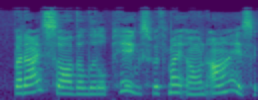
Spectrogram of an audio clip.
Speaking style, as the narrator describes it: exclaimed Zeb

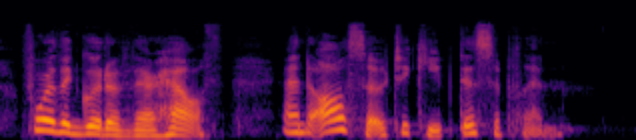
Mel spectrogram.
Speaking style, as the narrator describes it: replied Gladwin calmly

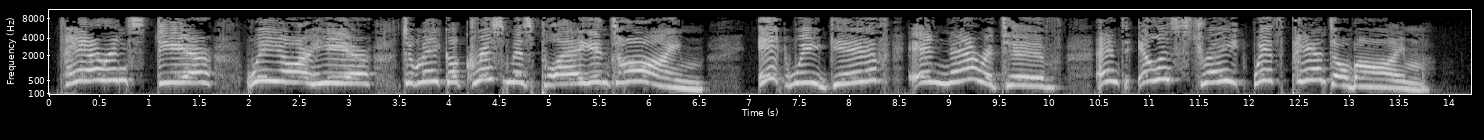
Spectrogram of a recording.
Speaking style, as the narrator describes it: Jackie Sauerfeld, the prettiest boy in first grade, in a high voice sang out

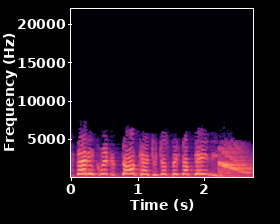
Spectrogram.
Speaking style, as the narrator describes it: his daughter rushes in and shrieks

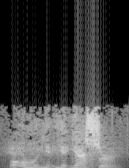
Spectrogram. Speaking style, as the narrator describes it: Dick, who never expects himself to be meeting such a famous man, gasps

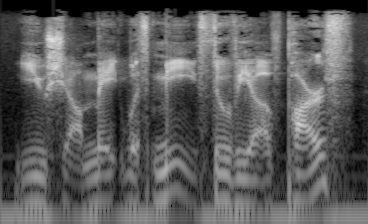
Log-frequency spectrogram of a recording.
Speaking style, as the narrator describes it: growled

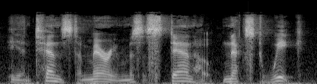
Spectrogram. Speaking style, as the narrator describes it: declared bitterly

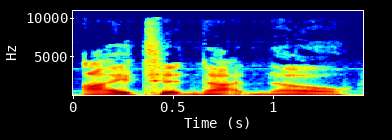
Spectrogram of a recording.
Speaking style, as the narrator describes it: added laughingly

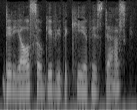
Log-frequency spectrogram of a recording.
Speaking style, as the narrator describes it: asked the detective dryly

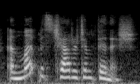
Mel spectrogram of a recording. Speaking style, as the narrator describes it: cried the other girls

